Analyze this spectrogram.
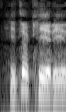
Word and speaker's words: Hitokiri: We do know Kitties will be playing Sakura or the Hitokiri. Hitokiri, there we go. I was not confident in my pronunciation ability of that character.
